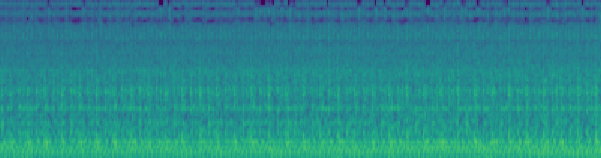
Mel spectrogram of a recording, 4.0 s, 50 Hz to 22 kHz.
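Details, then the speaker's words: Kia Carens 3 2.0 CVVT (G4KA) petrol, warm idle after fuel injector cleaning: steady, even beat with no misses or stumbles, engine shaking less and smoother than before: normal idle. "The engine started working, in my opinion, again, after this work it's somehow smoother. Well, you see, it's almost not moving."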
